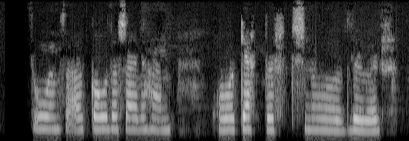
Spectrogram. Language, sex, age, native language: Icelandic, female, 12, Icelandic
